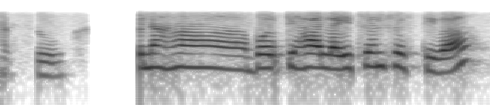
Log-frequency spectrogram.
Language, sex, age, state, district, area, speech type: Sanskrit, female, 18-30, Karnataka, Belgaum, urban, conversation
